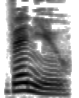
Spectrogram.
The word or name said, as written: venu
